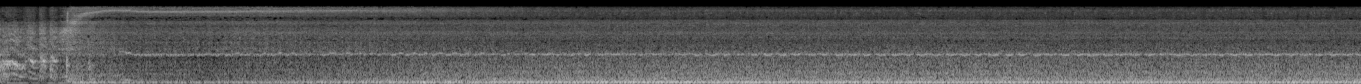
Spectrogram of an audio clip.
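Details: Cold start after cleaning rust-clogged injectors: cranks, brief stumble while fuel pressure builds (normal), then steady even idle with faint belt whine; smooth on all cylinders.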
